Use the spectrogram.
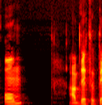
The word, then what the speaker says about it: homme: ये एच से है लेकिन यहाँ एच को प्रोनाउंसिएट नहीं करते हैं, वो एक वॉवेल की तरह काम करता है, तो इसको पढ़ा जाता है ओम।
